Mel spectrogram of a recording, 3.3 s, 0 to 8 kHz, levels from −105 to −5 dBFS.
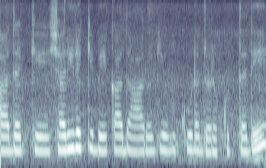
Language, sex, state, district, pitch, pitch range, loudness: Kannada, female, Karnataka, Dakshina Kannada, 220 Hz, 210-225 Hz, -17 LUFS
